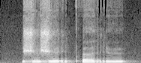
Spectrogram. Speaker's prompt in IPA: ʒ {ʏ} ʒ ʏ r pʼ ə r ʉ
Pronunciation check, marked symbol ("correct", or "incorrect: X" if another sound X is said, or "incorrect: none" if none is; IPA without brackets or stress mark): correct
